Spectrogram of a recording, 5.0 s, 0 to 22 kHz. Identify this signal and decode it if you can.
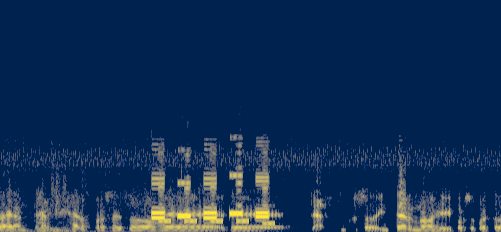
Multi-frequency trunk signalling (R2, with the far end's replies), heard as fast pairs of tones, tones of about 130 ms. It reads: 73708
